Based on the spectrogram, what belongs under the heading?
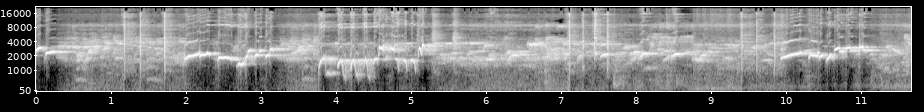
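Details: White-rumped shama in full varied song, dense and high-pitched. Harsh squawky notes mix with quick upward-flicked whistles and chattering phrases, delivered almost without pause.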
